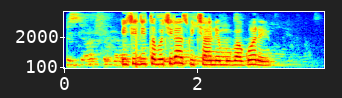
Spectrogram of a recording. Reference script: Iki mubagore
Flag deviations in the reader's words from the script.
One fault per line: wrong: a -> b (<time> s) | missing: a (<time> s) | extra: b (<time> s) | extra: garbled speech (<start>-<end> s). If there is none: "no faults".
extra: gitabo kirazwi cyane (1.1 s)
